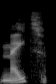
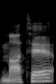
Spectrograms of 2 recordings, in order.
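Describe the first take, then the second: First: The word is said as the speaker naturally reads it. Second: The word is said as it's said in Argentina. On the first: The speaker calls it wrong. "I read this word as mate" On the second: The speaker calls it right. "It's it's mate, I think, if I'm saying it right"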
